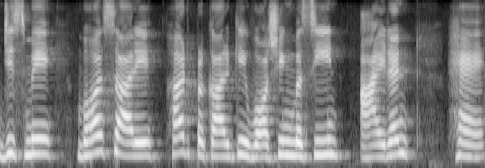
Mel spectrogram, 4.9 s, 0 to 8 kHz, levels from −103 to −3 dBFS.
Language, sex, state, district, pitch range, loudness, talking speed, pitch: Hindi, female, Bihar, Bhagalpur, 230-260 Hz, -15 LUFS, 125 wpm, 250 Hz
